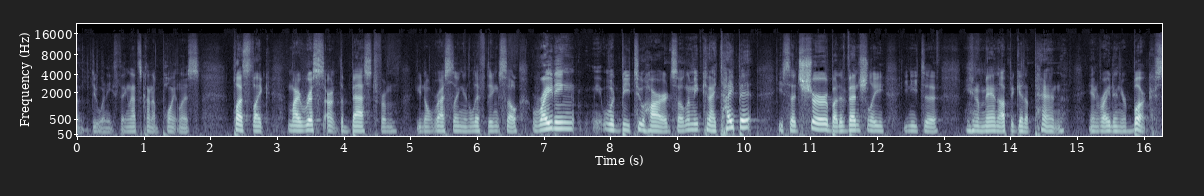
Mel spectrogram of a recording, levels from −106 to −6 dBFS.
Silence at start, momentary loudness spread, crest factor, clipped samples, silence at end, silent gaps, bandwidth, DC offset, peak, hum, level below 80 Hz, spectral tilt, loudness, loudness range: 0 s; 18 LU; 22 dB; under 0.1%; 0 s; none; 16 kHz; under 0.1%; -6 dBFS; none; -54 dBFS; -5 dB/octave; -27 LUFS; 6 LU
